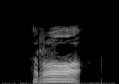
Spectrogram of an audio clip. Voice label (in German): Ra, Aussprache arabisch; ر (Ra)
